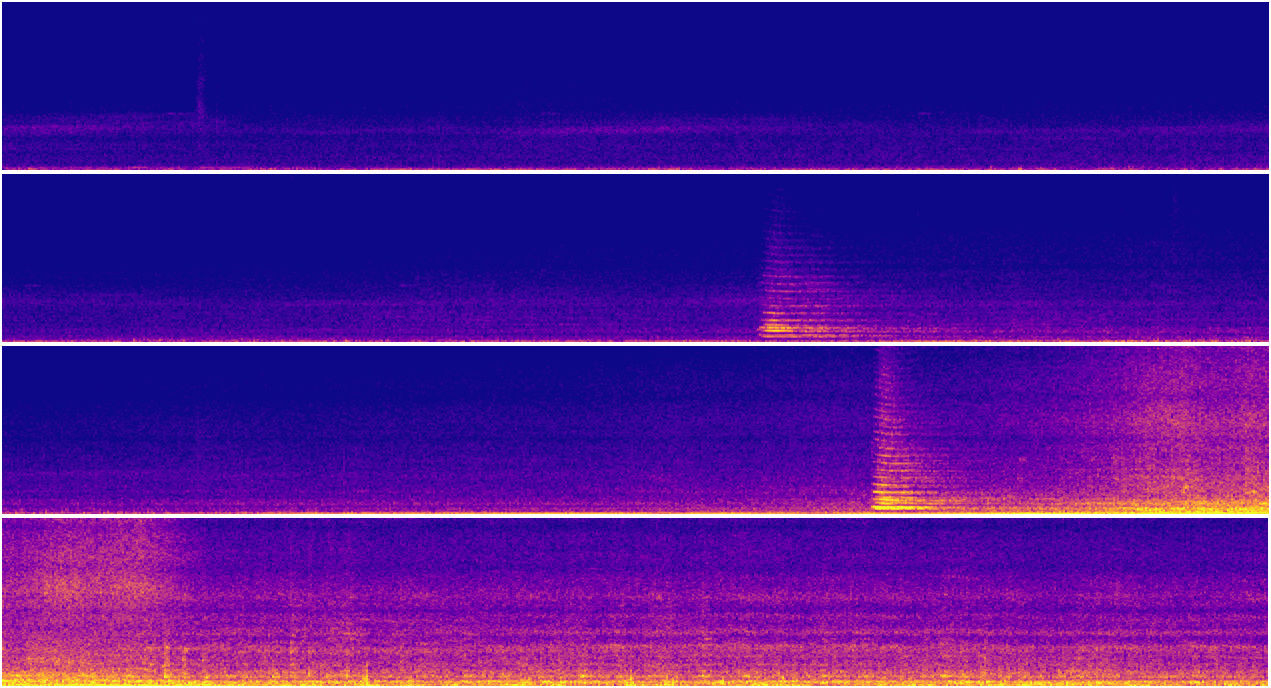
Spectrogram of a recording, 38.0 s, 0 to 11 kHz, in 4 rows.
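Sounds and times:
diesel locomotives passing: 0.0 - 38.0
train horn blast: 15.2 - 16.8, 25.4 - 27.1.

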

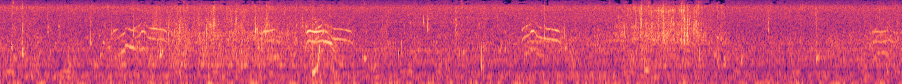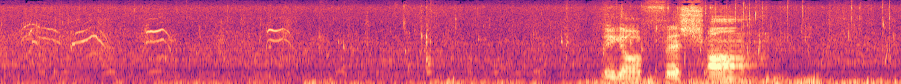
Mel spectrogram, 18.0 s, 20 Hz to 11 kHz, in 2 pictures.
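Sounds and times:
birds calling: 0.5 - 4.2, 5.0 - 12.1
wind rumble on microphone: 1.6 - 18.0.

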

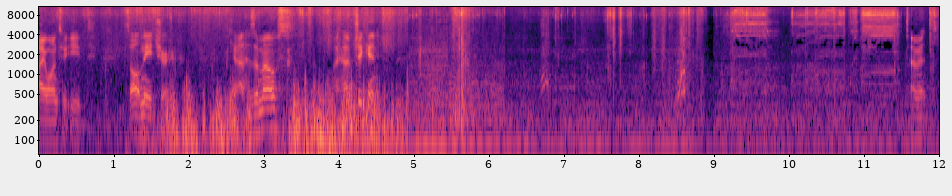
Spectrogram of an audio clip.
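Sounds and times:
high whir of feed motor: 4.6 - 12.0.

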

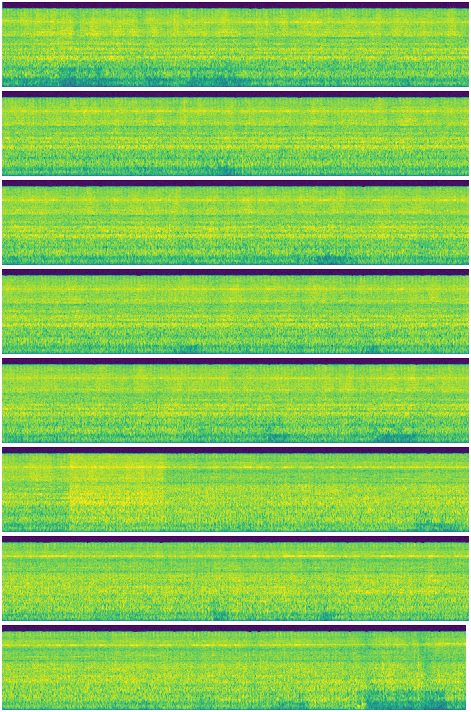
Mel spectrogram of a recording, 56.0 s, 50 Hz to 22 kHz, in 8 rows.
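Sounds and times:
helicopter turbine running: 0.0 - 56.0
helicopter rotor spinning up: 34.6 - 56.0.

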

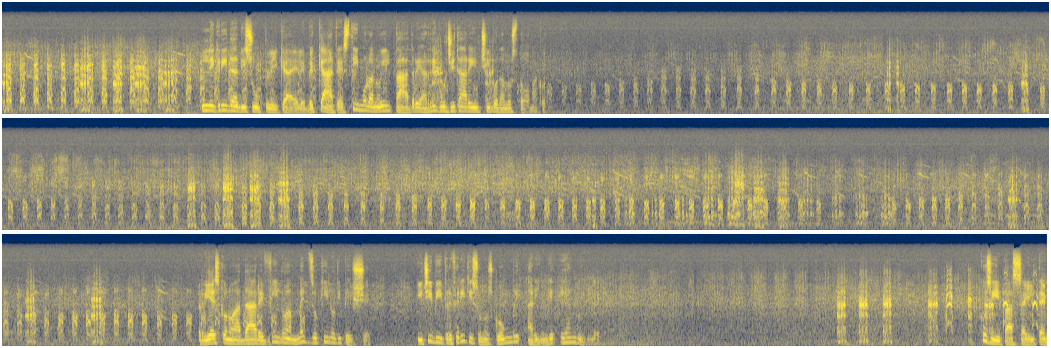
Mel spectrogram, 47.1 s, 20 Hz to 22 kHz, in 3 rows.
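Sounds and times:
bird chick begging calls: 6.4 - 35.8.

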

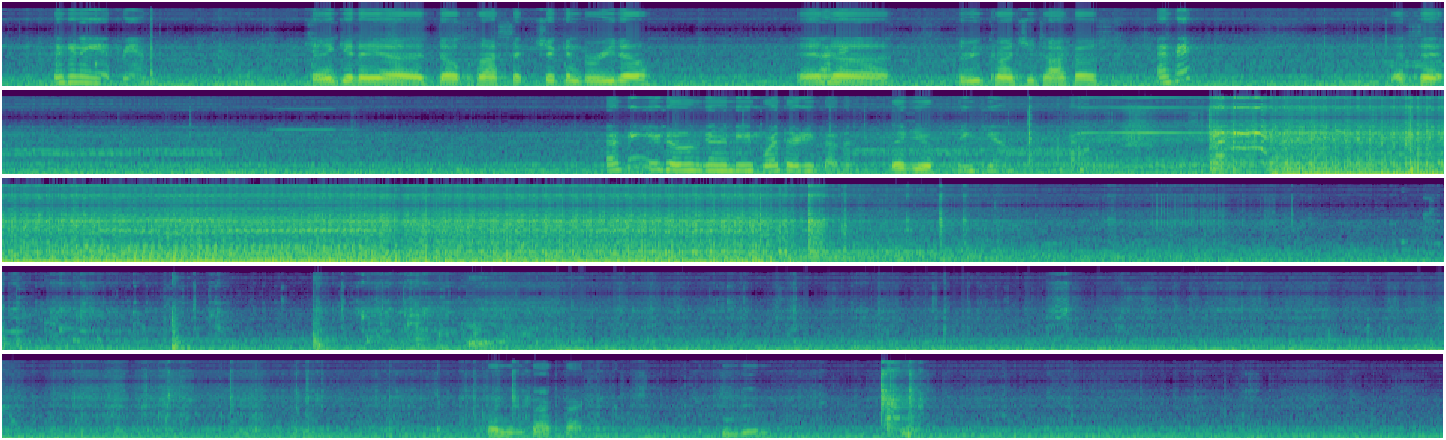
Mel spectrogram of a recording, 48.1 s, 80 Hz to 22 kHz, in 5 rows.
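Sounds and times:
motorcycle engine: 15.5 - 27.4, 31.4 - 39.5.

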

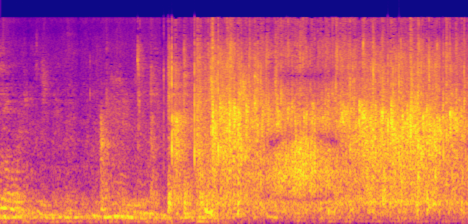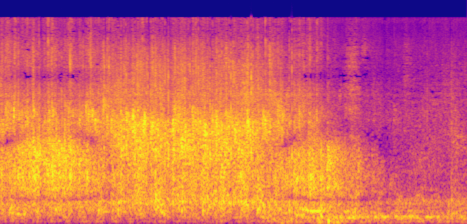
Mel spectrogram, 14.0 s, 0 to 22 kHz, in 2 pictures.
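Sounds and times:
audience applauding: 2.5 - 12.8.

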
